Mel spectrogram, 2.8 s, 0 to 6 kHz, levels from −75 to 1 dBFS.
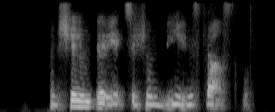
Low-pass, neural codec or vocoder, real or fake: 5.4 kHz; codec, 16 kHz, 0.5 kbps, FreqCodec, smaller model; fake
